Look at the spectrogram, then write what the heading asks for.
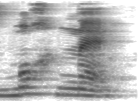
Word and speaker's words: Mornay: A Y ou A Y fica E. Sauce mornay, mornay.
